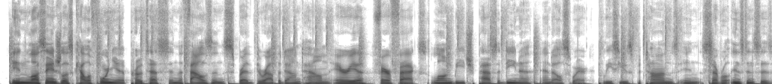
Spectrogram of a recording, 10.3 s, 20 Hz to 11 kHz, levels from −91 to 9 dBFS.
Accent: American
